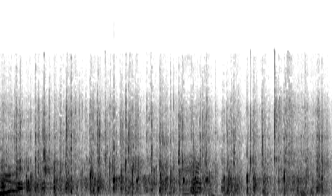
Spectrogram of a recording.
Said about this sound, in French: on peut vous applaudir pour cette spécialité.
